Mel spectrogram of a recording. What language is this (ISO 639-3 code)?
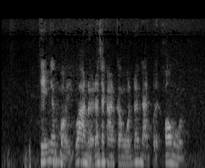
tha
